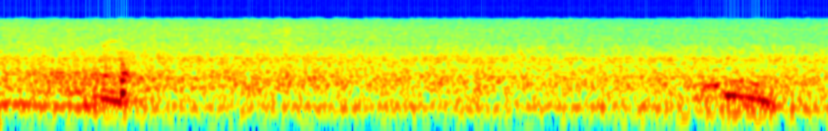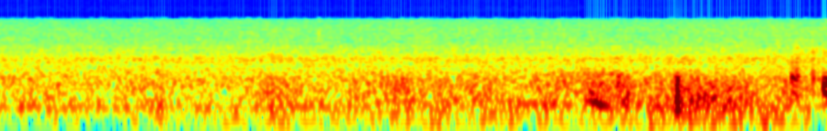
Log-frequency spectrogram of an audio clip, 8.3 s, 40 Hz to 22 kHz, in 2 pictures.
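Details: A lioness answers another lioness's contact call with a very soft, low murmuring purr over a steady low hum, a brief contact call to reaffirm their bond, near a mating pair on an evening safari drive on Jan 10, 2015.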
